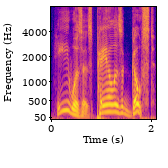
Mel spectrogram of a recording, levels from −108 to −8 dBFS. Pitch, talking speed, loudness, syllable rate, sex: 155 Hz, 200 wpm, -18 LUFS, 3.5 syllables/s, male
